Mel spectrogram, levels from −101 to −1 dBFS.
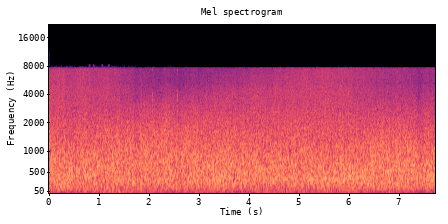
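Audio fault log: Throughout: gain pumping, the gain swings by about 10 dB, bringing loud and soft parts closer in level and squashing the sound, likely from excess input gain driving a fast limiter.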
